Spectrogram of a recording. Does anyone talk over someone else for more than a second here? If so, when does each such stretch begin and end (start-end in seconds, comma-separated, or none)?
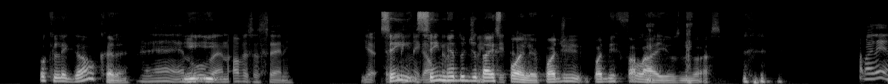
3.8-5.2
